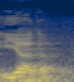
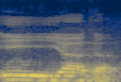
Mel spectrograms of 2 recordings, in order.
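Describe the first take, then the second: First: The y sound is said single. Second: The y sound is held double. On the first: The speaker calls it wrong. "bukan ... Ini tidak sah sebab kita menjatuhkan satu huruf" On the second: The speaker calls it right. "menghidupkan tasydid"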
